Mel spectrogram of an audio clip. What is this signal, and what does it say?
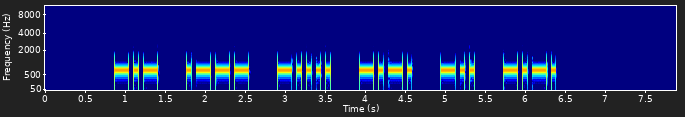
Morse code, heard as a keyed tone, about 20 wpm, spaced as for 14 wpm, 700 Hz. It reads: KJ6CDC
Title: 213 Lesson 34g - Number 8 - Call Signs 20wpm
